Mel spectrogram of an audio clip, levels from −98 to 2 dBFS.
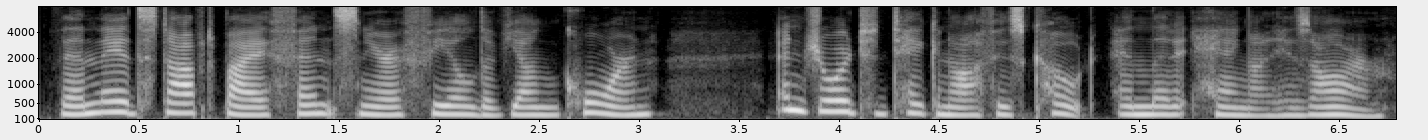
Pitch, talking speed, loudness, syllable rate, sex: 215 Hz, 240 wpm, -19 LUFS, 5.2 syllables/s, female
